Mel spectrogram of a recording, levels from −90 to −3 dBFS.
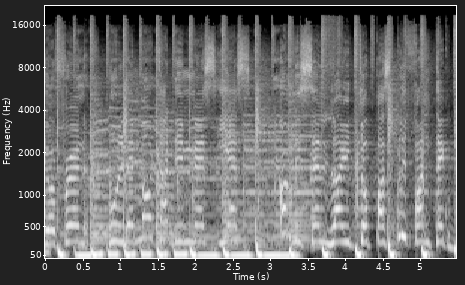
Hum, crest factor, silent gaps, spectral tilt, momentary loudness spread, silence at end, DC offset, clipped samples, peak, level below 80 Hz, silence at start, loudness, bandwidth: none; 10 dB; none; -4 dB/octave; 2 LU; 0 s; under 0.1%; under 0.1%; 0 dBFS; -12 dBFS; 0 s; -11 LUFS; 19.5 kHz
